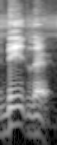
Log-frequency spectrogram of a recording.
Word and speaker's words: Beidler: of those 83 years I never call it biter right I never even heard that until today it was Beetler yeah all over South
